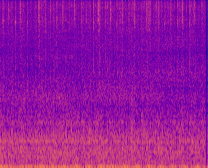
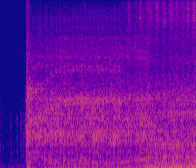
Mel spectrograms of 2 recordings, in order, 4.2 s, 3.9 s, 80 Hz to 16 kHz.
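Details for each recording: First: Hellstang Mustang at low idle, downpipe leak present, vacuum line not yet hooked up (owner expects it to run better with vacuum), alternator not charging (about 12.2 V): uneven loping beat about two pulses a second with stumbles, cause unconfirmed. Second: Project Hellstang V8, gauge read 0 psi though the pump ran: starter catches immediately, settling into a lumpy but steady idle with slight rise at the end; fuel pressure present, normal start.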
